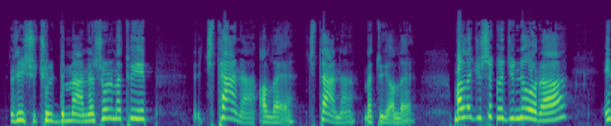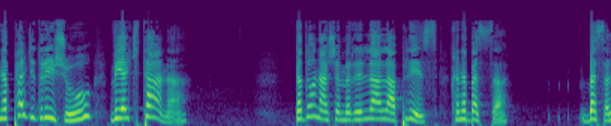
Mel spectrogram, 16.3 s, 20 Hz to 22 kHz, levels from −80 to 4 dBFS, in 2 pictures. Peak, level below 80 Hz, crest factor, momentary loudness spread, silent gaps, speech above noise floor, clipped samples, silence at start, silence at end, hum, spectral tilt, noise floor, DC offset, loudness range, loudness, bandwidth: 0 dBFS; -36 dBFS; 14 dB; 14 LU; none; 48 dB; 0.3%; 0.15 s; 0 s; none; -5 dB/octave; -62 dBFS; under 0.1%; 5 LU; -14 LUFS; 11.5 kHz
